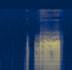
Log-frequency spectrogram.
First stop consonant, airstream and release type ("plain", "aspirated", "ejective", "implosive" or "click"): implosive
